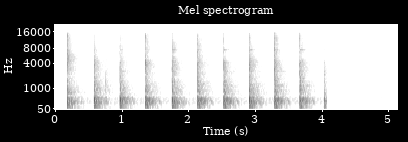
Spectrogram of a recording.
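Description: A wooden mallet pounds steadily in quick, even blows.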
